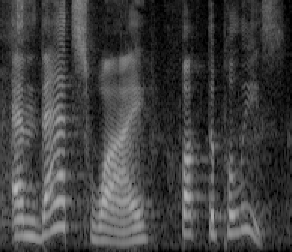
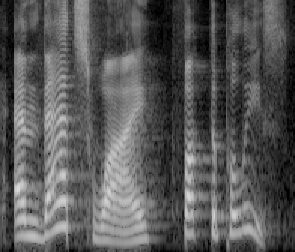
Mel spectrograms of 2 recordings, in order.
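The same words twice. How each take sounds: First: Quiet callback. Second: Said in the usual way. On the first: Real, not acted. Callback mutter.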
